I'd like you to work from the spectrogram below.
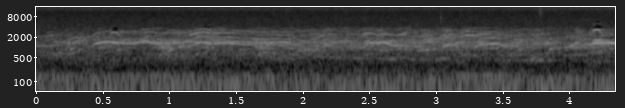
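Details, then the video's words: Coyote pack calling at night in rural Missouri as a train passes: several overlapping wavering, high howls sliding up and down, over a steady low rumble. "Coyote Sounds"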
